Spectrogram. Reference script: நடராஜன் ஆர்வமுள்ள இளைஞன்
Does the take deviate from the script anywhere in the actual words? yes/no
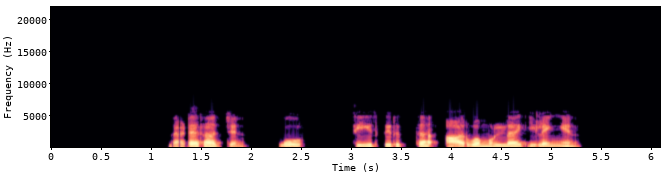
yes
